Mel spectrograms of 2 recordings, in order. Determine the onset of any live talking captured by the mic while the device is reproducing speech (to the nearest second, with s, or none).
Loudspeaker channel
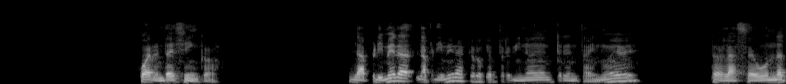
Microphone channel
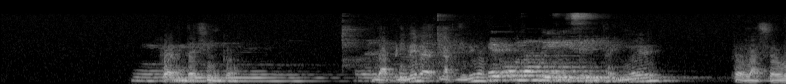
1 s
